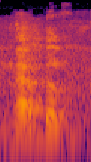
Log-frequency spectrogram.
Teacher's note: Ghain dekat permulaan kerongkong, dan permulaan kerongkong ni adalah tempat keluar masuk angin. Dia mesti ada getaran angin.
